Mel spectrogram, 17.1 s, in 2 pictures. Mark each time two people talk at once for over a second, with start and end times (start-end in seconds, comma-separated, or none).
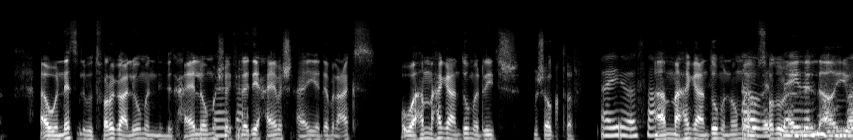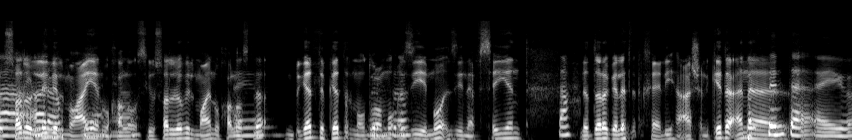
7.4-9.9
